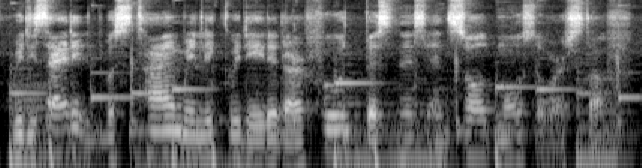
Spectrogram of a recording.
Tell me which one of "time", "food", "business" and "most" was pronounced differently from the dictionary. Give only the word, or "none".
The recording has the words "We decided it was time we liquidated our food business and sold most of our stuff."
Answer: business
